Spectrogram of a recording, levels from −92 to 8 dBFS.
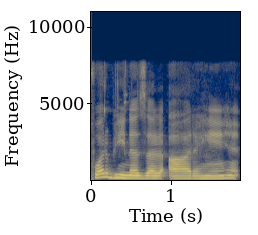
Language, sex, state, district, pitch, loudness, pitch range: Hindi, male, Haryana, Charkhi Dadri, 160 Hz, -14 LUFS, 150-170 Hz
